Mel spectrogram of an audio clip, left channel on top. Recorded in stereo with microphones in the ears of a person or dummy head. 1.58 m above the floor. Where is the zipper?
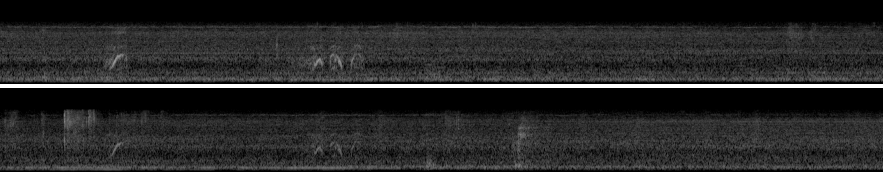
40° left (ahead or behind).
